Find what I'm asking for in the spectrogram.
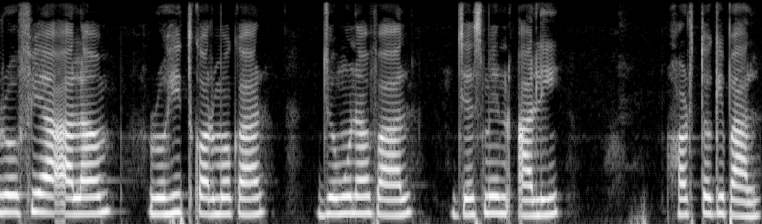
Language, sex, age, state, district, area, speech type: Bengali, female, 18-30, West Bengal, Jalpaiguri, rural, spontaneous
